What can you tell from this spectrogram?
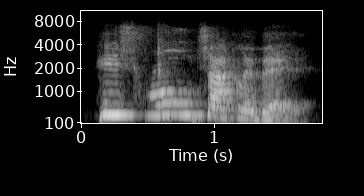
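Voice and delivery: usual speaking voice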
